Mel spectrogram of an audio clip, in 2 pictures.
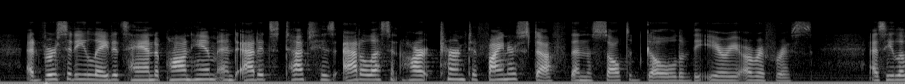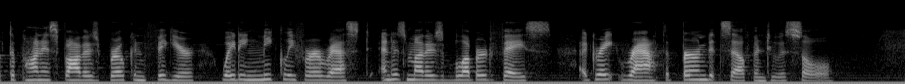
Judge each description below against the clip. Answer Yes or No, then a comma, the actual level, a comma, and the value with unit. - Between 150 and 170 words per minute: Yes, average, 165 wpm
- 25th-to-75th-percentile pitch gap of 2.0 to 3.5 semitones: Yes, average, 3.2 semitones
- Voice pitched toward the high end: Yes, high, 205 Hz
